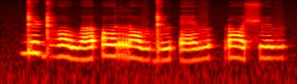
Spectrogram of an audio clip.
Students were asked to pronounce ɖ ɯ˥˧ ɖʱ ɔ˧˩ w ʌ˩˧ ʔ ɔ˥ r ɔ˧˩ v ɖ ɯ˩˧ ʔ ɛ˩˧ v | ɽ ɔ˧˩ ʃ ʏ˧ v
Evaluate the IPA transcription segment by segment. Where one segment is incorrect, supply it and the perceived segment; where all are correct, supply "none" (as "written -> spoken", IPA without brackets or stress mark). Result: none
